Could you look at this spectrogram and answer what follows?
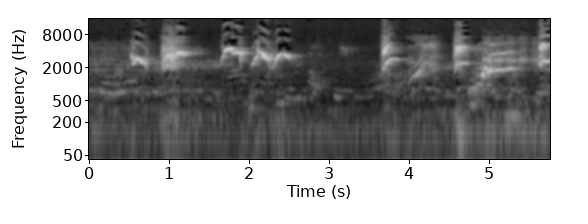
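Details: Oriental magpie-robin, a kept songbird, delivering a rich full song with mimicry to spur other magpie-robins into singing: loud chirping whistles and rapid scratchy phrases in dense bursts, with a brief quiet gap midway.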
